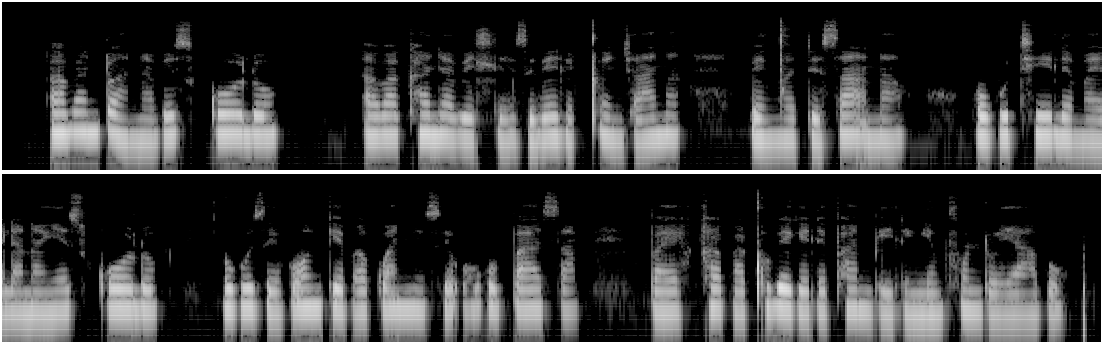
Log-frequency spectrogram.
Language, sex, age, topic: North Ndebele, female, 25-35, education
